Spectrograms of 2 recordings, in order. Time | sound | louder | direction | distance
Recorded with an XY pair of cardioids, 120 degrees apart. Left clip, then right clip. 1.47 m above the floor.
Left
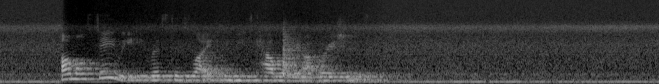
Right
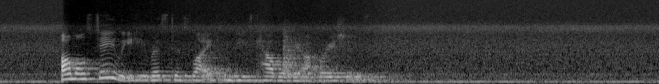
0.6 | a woman speaking | right 6 dB | 40° right | 1.1 m
2.8 | a snare drum | even | 35° left | 6 m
